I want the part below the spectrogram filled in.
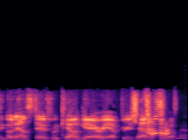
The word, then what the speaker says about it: Calgary: It's definitely Calgary, but I really enjoy you saying Calgary.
